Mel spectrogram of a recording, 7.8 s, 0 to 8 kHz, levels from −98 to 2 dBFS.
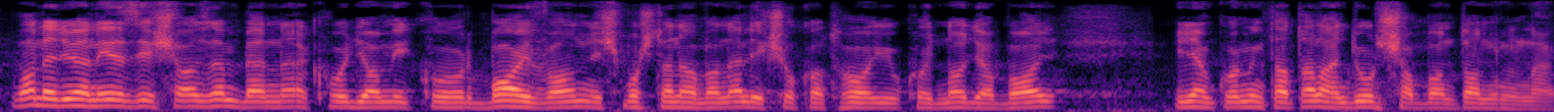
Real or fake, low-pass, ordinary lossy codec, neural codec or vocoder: fake; none; none; codec, 16 kHz, 4 kbps, X-Codec, HuBERT features, trained on balanced general audio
